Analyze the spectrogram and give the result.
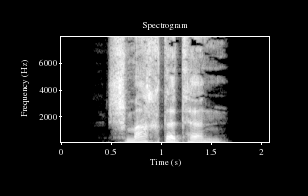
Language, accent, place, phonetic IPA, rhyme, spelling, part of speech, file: German, Germany, Berlin, [ˈʃmaxtətn̩], -axtətn̩, schmachteten, verb, De-schmachteten.ogg
- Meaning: inflection of schmachten: 1. first/third-person plural preterite 2. first/third-person plural subjunctive II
